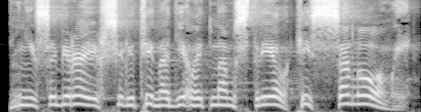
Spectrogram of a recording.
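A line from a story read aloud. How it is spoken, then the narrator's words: Group mocking laughter. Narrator (Russian): рассмеялись придворные советники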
